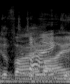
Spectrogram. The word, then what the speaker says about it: Devine: Divine.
